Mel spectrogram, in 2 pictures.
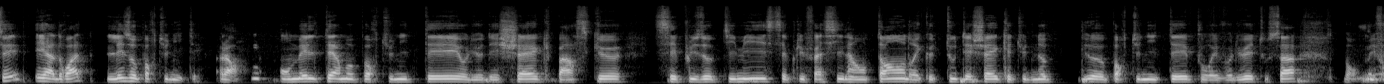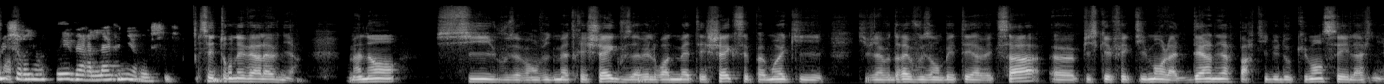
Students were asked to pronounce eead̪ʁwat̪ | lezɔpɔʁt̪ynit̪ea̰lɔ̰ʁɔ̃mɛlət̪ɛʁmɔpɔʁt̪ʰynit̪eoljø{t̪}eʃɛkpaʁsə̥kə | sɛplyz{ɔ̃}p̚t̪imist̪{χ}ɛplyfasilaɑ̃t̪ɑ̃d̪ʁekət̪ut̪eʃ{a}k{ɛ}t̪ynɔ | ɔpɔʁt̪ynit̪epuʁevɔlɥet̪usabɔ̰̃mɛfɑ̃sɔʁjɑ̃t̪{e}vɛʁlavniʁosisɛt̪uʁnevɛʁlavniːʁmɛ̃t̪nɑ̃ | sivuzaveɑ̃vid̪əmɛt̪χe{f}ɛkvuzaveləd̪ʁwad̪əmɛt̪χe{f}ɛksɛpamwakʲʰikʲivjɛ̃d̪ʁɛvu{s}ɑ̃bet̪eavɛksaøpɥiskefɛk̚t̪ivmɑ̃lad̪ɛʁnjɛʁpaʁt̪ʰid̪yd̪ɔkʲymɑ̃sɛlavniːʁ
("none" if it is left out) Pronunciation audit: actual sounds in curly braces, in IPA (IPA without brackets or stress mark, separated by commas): d̪, ɔ, s, ɛ, ɛ, e, ʃ, ʃ, z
